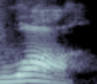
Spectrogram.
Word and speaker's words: Roy: pronounce it Hill okay everybody says Patrick Roy but it's not Patrick Roy it's wall ex exactly but uh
